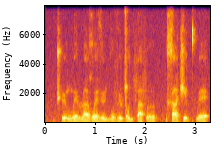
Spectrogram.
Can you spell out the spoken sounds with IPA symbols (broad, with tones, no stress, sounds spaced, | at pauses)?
t͡ʃʼ ø˥˧ ŋʷ ɛ˨˩ ɹ a˨˩ ʁʷ ɛ˨˥ ð ø˥˧ ʎ o˥ v ø˥˧ ʈ ɔ˩˧ ʎ f a˧˩˧ f ɤ˥ | x a˥ t͡ʃ e˥˧ kʷʰ ɛ˨˥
